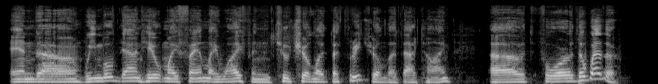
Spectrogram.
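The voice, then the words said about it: Regional New Jersey accent. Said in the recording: “New Jersey practicing, as you can hear by my my regional accent”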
